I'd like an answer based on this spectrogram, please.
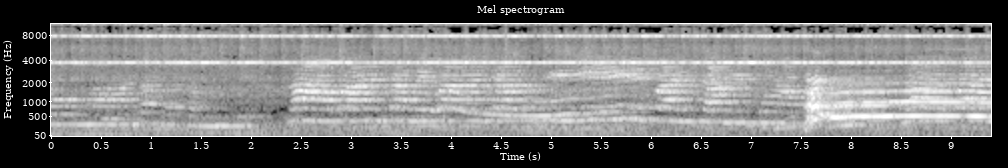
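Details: A dog that always comes to a temple during prayer, vocalizing through the prayer: drawn-out, wavering harmonic whines that rise and fall in pitch, with a sharp yelp near the end, over a steady high ringing tone and faint voices.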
